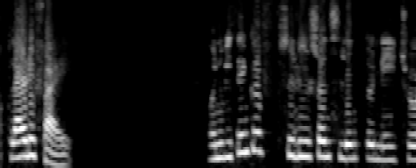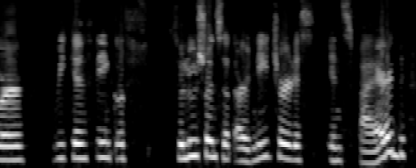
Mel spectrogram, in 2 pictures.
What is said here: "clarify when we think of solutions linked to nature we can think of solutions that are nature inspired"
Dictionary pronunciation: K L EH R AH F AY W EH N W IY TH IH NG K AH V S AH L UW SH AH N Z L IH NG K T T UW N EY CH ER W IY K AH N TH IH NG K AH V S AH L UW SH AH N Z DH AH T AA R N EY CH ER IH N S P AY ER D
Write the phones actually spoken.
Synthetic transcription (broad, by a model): K L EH R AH F AY W EH N W IY TH IH NG K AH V S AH L UW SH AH N S L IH NG K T T UW N EY CH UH W IY K AH N TH IH NG K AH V S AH L UW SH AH N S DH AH T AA W N EY CH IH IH N S P AY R D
